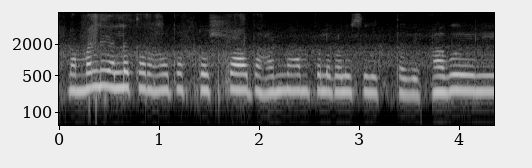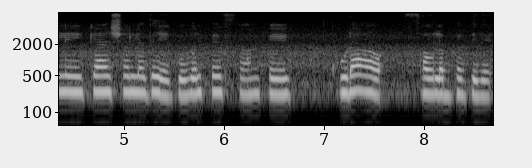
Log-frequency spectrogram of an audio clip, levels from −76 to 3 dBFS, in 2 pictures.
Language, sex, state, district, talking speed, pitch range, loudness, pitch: Kannada, female, Karnataka, Belgaum, 115 wpm, 225-260 Hz, -23 LUFS, 245 Hz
